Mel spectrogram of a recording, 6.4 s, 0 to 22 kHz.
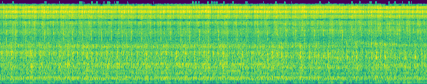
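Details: FZ2 motorcycle fitted with an SRV250 engine, heard at the front cylinder's left side and later from the fuel tank: steady idle with loose irregular ticking about three per second, abnormal engine noise, cause unclear.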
